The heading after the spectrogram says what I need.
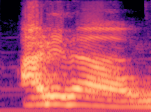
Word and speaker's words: Arirang: Arirang, yes.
